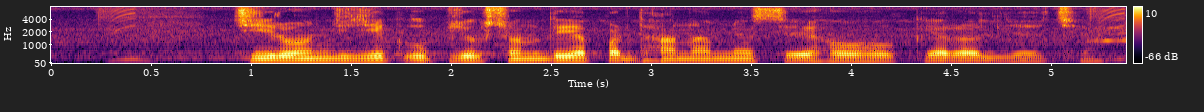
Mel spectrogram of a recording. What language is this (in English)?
Maithili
